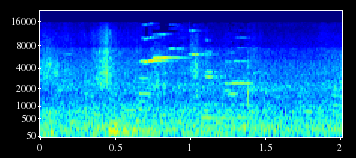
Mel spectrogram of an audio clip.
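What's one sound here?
A playground swing creaks as it moves.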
